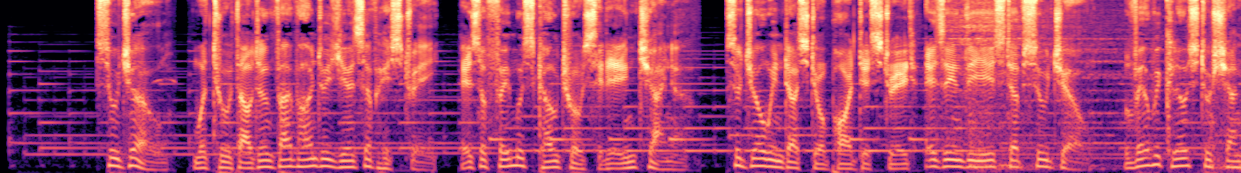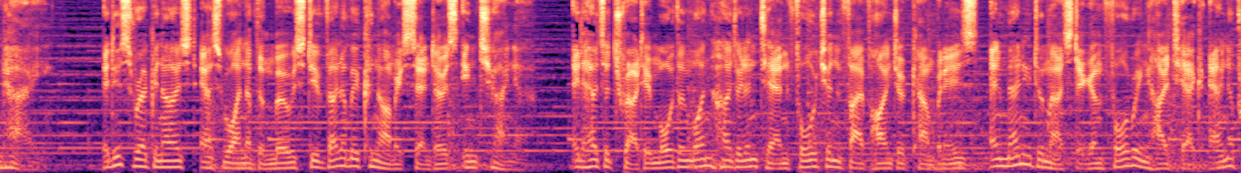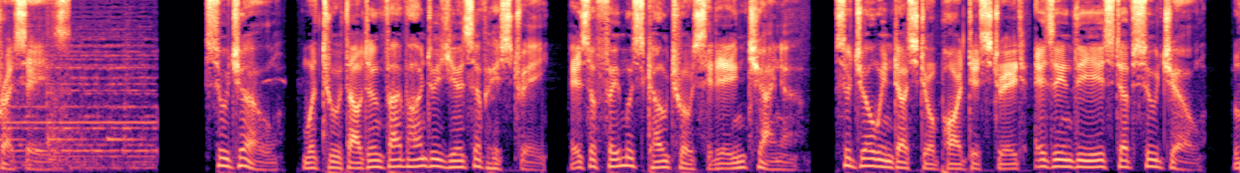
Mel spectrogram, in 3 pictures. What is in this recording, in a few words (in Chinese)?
英语男 试音 干音; Suzhou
